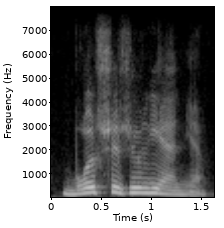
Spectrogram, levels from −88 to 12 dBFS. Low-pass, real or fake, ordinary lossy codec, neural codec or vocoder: 7.2 kHz; real; Opus, 16 kbps; none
